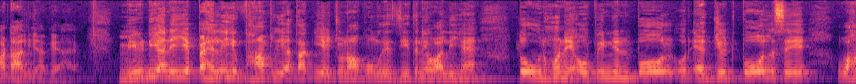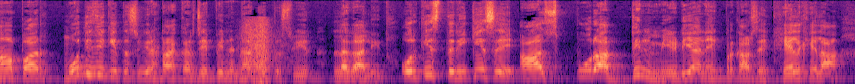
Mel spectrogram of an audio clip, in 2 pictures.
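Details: Adult male speaker; typical speech.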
